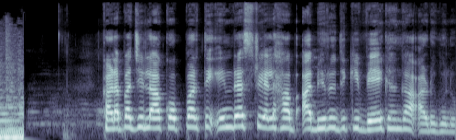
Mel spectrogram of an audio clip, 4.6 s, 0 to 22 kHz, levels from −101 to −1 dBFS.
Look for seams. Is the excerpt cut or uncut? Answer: uncut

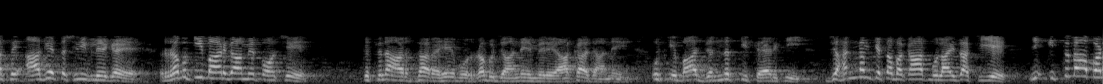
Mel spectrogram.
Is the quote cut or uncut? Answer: uncut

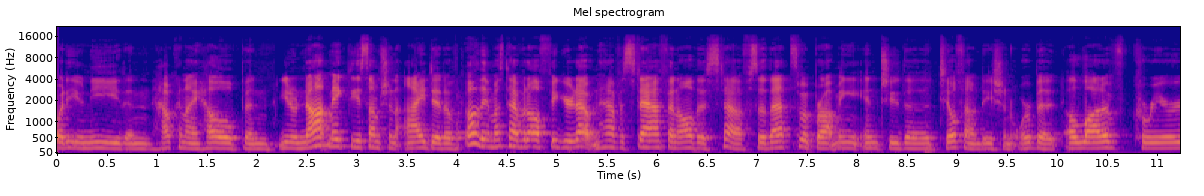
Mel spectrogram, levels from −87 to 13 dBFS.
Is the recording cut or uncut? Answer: cut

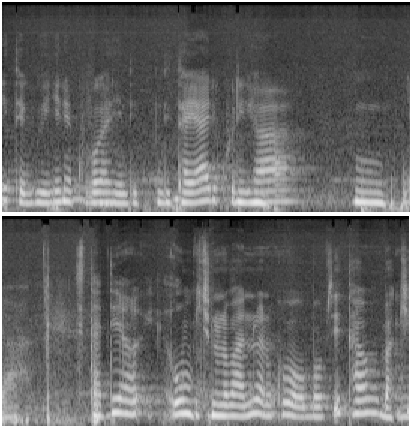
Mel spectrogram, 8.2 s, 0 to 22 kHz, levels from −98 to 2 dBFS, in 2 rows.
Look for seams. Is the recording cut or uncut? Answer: cut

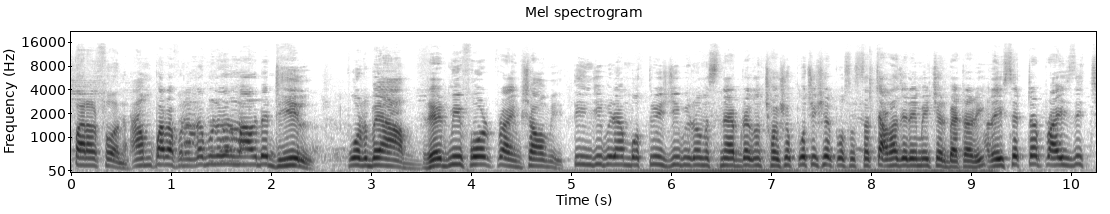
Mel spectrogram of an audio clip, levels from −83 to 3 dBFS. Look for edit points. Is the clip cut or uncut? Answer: cut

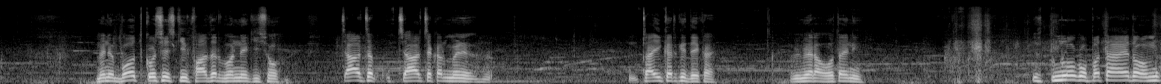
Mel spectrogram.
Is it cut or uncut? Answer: cut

